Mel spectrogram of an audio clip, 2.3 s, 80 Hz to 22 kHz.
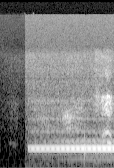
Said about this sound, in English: We're calling my grandfather, who is 93 years old, and he doesn't always hear the phone.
